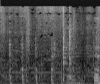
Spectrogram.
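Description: Background music with a repeated beat, under light knocks and rustles of a cardboard box being handled and opened.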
